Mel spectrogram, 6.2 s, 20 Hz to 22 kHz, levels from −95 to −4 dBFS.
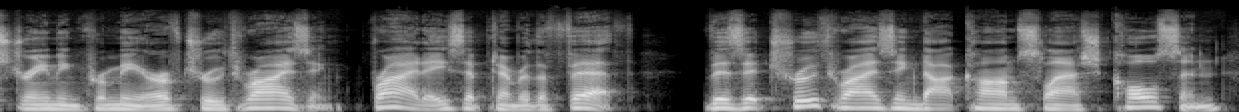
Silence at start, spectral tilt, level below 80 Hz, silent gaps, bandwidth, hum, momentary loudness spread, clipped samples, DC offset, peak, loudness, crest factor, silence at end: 0 s; -4.5 dB/octave; -58 dBFS; 3.43-3.52 s; 15.5 kHz; none; 4 LU; under 0.1%; under 0.1%; -4 dBFS; -21 LUFS; 18 dB; 0.1 s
